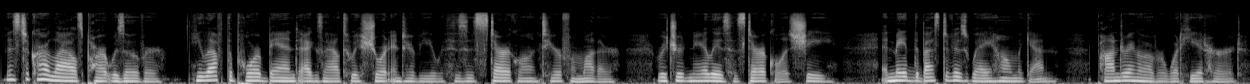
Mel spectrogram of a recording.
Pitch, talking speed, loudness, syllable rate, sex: 150 Hz, 200 wpm, -18 LUFS, 5.8 syllables/s, female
